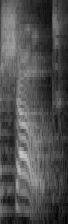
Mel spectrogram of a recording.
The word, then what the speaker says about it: shout: Number 14, give me a shout. First, notice in the last one, shoot, pronunciation, oot. This one, out, shout, shoot, shout. This means call me or contact me.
